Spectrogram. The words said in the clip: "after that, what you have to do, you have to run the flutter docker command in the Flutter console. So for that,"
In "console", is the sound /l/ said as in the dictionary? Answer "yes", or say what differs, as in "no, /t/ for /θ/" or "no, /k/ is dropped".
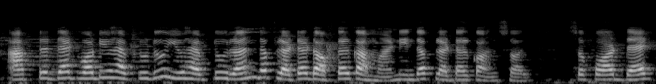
yes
